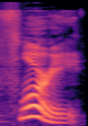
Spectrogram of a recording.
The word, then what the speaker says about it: Flori: choosing the studio name florie from the latin floris which means flower and of course it rhymes with her name you'll want to check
